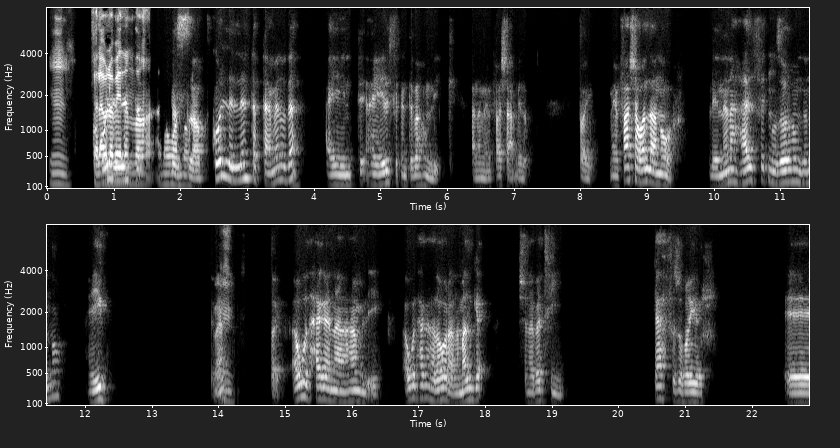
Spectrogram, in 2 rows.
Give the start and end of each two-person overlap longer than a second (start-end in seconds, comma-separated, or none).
0.7-2.2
